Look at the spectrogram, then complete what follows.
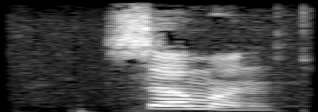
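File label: "сӧмын", Komi, female; audio dict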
